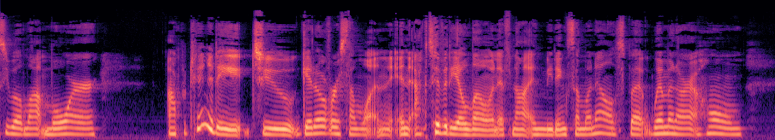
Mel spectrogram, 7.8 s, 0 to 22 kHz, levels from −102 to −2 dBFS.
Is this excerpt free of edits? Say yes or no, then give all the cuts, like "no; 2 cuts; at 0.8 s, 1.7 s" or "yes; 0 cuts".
yes; 0 cuts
